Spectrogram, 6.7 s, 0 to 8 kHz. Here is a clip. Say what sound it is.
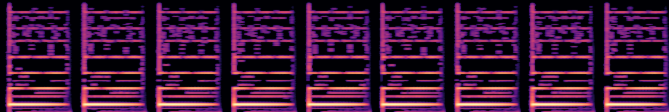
Electronic School Bell
A simple 9-tone bell to mark lunch time or end of period of end of school.
ring, ding, bell, chime, pa, microphone, alert, school, ping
